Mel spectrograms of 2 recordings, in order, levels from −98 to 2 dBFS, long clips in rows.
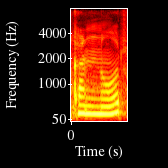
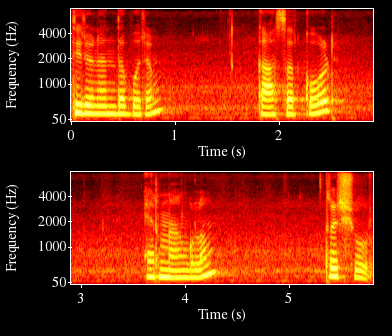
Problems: constant background noise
